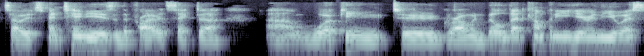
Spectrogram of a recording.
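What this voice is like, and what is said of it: Australian accent. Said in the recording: “I'm originally from Brisbane, Australia, which is why I talk with this funny accent.”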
